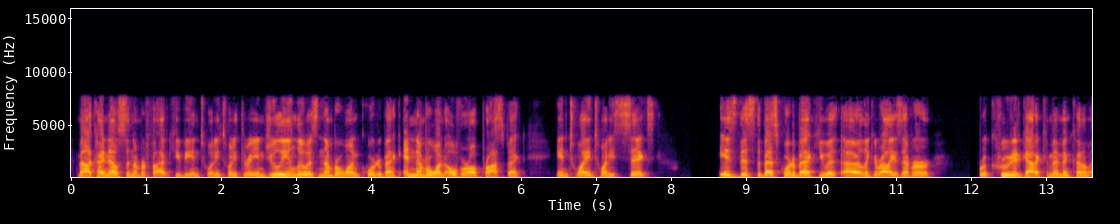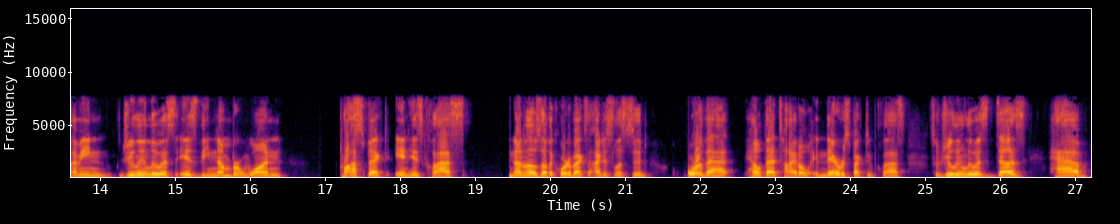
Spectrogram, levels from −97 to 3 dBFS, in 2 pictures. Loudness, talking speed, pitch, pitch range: -17 LUFS, 155 wpm, 120 Hz, 110-135 Hz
